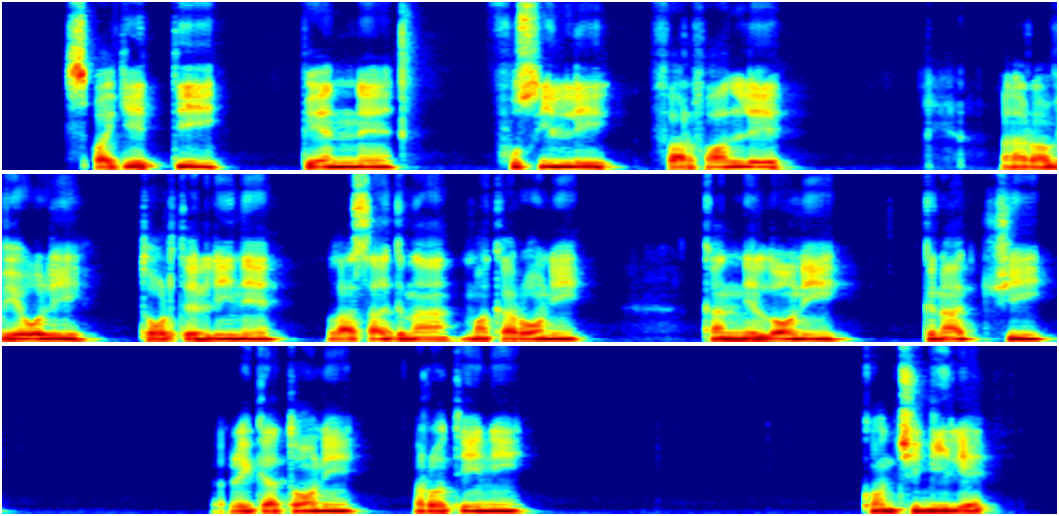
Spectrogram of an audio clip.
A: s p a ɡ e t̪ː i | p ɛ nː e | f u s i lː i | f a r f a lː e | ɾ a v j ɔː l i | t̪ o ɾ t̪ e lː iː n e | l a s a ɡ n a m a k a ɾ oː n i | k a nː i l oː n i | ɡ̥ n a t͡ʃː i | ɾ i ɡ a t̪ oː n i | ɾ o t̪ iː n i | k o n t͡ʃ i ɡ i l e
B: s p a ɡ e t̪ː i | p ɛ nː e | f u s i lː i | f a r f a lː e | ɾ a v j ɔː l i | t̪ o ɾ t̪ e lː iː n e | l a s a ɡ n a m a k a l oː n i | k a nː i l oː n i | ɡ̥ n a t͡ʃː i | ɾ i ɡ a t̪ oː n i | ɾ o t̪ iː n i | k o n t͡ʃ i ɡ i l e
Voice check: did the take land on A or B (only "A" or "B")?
A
